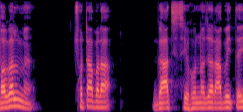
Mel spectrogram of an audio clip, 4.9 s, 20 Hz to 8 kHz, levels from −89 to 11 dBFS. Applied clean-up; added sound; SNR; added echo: none; none; none; none.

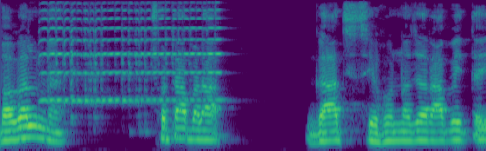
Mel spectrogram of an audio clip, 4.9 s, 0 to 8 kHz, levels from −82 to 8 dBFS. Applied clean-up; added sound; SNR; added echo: classical method WPE with log-MMSE.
